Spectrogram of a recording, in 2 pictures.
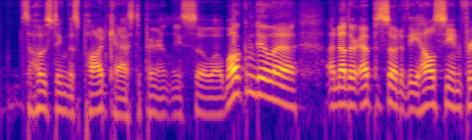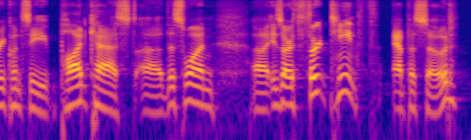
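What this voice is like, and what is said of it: Hoarse, strained voice. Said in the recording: “losing my voice. I streamed for 16 hours last night.”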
